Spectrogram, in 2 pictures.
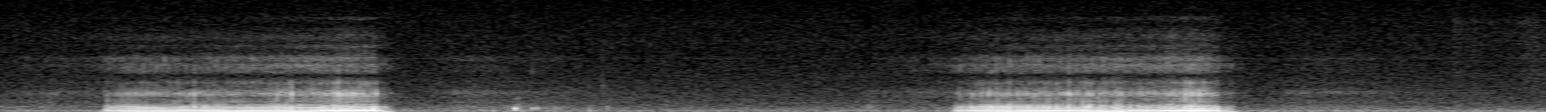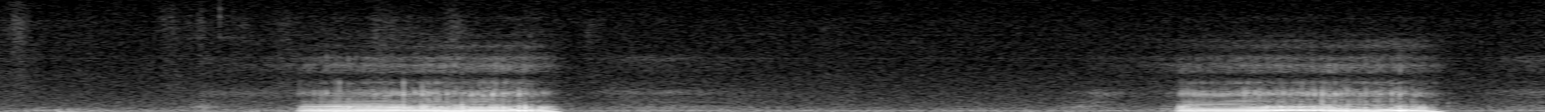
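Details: Four deep, buzzing snores at a regular pace, about fourteen a minute, with quiet breathing between them; snoring.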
